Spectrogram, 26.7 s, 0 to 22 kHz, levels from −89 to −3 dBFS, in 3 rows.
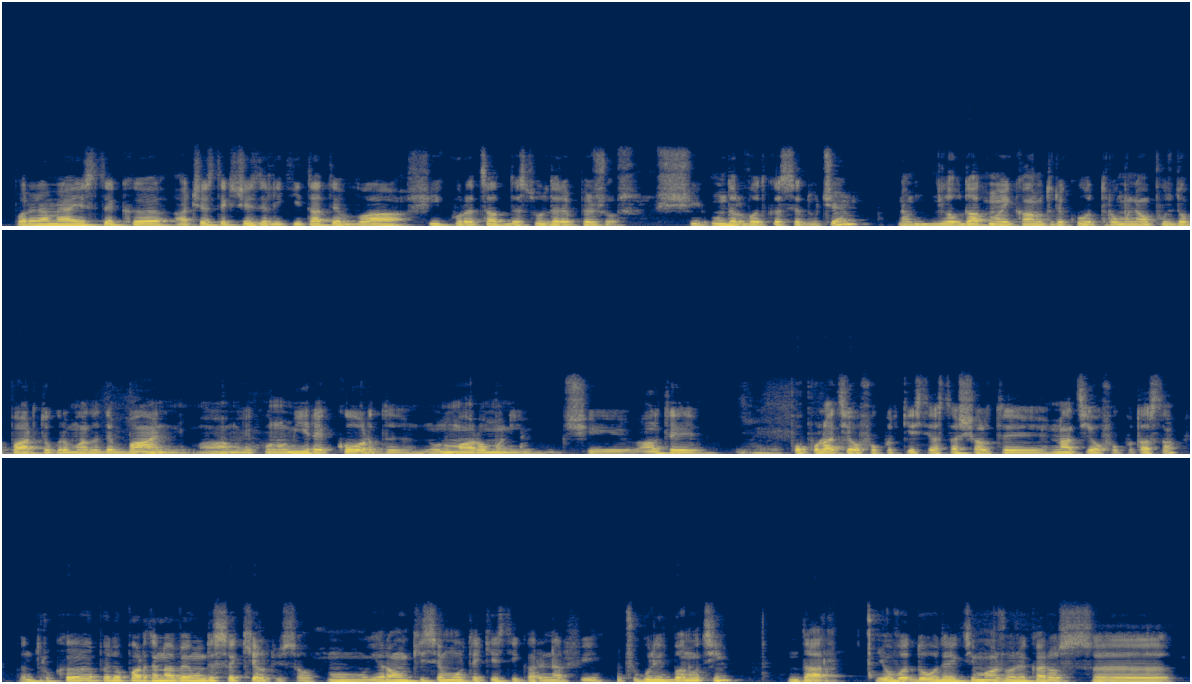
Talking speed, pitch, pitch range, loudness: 190 wpm, 125 Hz, 115-130 Hz, -19 LUFS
